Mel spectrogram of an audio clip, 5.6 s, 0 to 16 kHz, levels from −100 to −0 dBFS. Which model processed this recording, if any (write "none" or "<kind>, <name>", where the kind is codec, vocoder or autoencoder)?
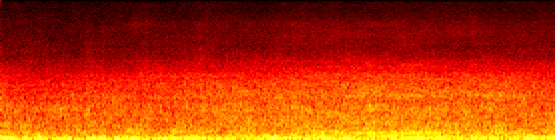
codec, SNAC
